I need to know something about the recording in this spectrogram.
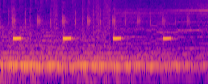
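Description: Quiz countdown timer sound effect: four short high beeps, one a second, with faint ticks between them, over steady background music.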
